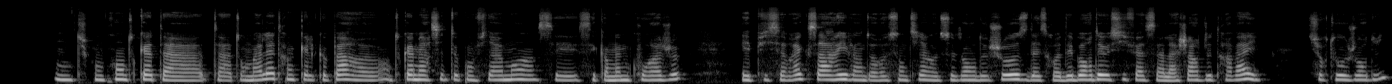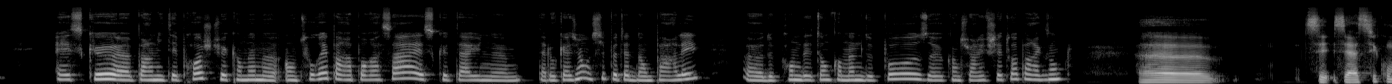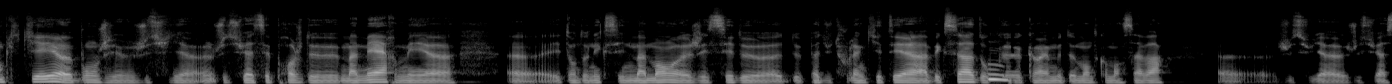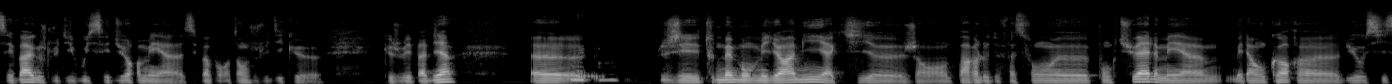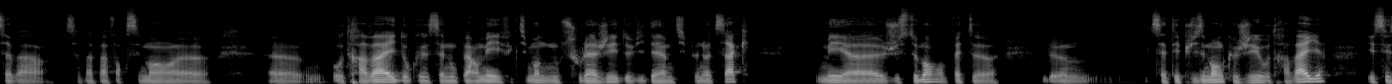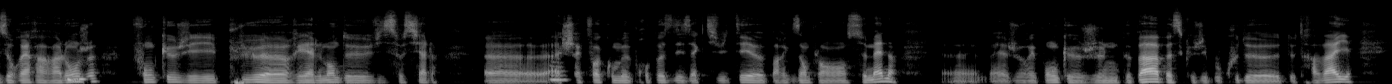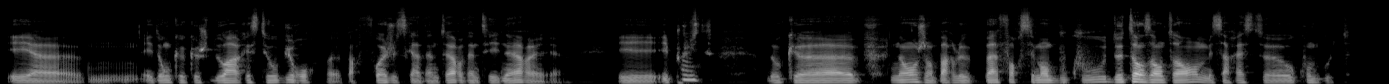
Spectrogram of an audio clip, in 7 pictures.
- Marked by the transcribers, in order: other background noise; blowing
- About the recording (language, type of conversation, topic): French, advice, Comment l’épuisement professionnel affecte-t-il votre vie personnelle ?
